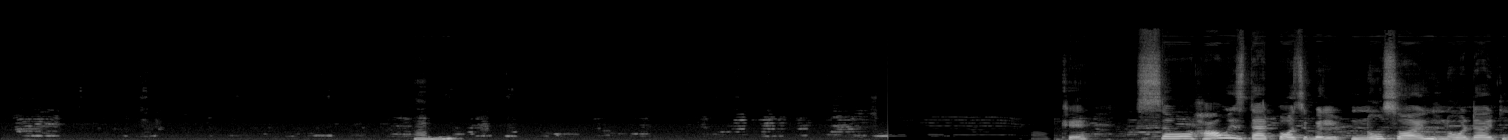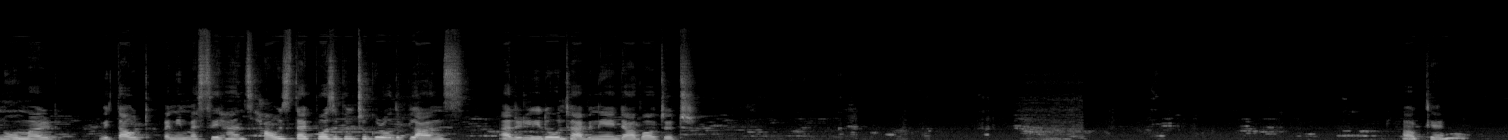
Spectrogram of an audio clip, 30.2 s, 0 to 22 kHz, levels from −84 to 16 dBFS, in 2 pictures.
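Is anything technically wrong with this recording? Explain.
Yes. From 8.87 to 10.54 s the speech collapses by about 31 dB to a faint residue. This is likely one channel inverted: with reversed polarity, the centred voice cancels against itself when summed to mono. Unlike a dropout, a difference signal remains rather than silence.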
